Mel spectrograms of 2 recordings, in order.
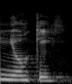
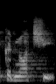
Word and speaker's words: gnocchi: just spout for me gnocchi you know how i used to get this one i used to pronounce it and say kanochi and that's how i got it and that's g-n-o-c-c-h-i absolutely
